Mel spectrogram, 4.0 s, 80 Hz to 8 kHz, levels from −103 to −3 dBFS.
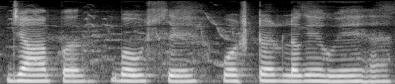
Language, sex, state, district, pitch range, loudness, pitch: Hindi, female, Uttar Pradesh, Saharanpur, 195-200 Hz, -18 LUFS, 200 Hz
